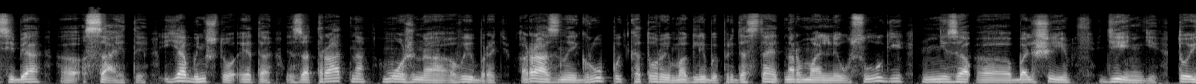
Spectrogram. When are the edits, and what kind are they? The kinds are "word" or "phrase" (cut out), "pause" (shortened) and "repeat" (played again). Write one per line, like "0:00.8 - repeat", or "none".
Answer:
0:02.1 - word
0:02.9 - word
0:03.7 - pause
0:05.1 - pause
0:06.2 - word
0:09.7 - word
